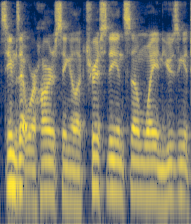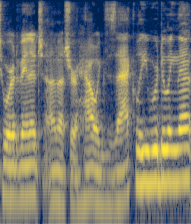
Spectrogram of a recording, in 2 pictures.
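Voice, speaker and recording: A man at a medium pitch talks at a very fast pace with hardly any pauses and ordinary pitch variation, over audible room echo. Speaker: gaming YouTuber. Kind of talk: live stream trailer breakdown. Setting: live stream. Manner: casual, hesitant with fillers; stuttering.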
